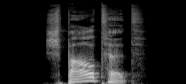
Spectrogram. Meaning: inflection of sparen: 1. second-person plural preterite 2. second-person plural subjunctive II
- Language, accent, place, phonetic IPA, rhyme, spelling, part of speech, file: German, Germany, Berlin, [ˈʃpaːɐ̯tət], -aːɐ̯tət, spartet, verb, De-spartet.ogg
